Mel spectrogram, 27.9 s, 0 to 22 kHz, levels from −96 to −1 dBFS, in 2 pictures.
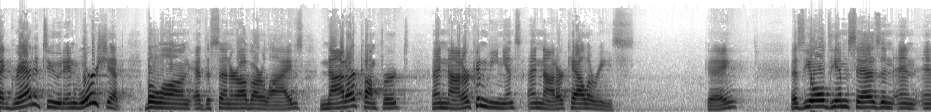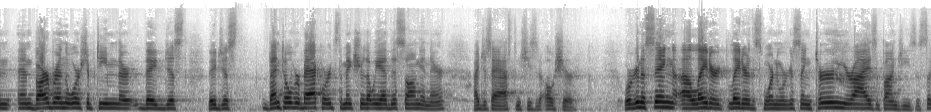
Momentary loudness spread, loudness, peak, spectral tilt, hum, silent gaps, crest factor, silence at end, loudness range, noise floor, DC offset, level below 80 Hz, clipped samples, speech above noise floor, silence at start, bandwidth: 13 LU; -13 LUFS; 0 dBFS; -7.5 dB/octave; none; none; 14 dB; 0 s; 7 LU; -52 dBFS; under 0.1%; -54 dBFS; 0.1%; 39 dB; 0 s; 13.5 kHz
